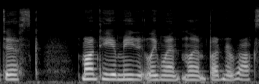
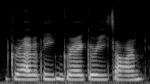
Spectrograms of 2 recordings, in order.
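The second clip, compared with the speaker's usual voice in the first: ordinary delivery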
